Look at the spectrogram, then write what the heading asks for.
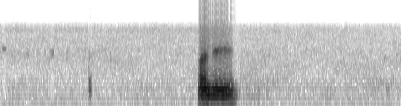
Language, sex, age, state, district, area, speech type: Dogri, male, 45-60, Jammu and Kashmir, Samba, rural, conversation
